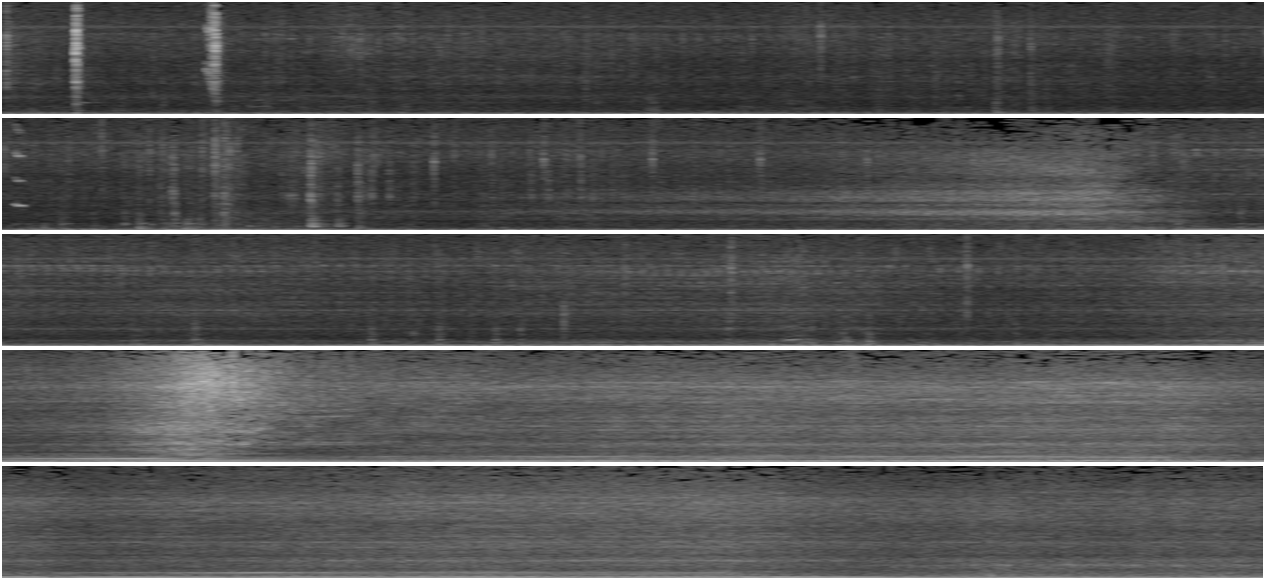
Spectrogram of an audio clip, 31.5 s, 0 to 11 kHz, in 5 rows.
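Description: A 1989 Chevrolet Chevette 1.6 SL's four-cylinder engine, heard from inside the cabin as the car pulls away and drives. It runs low for the first part. About twenty seconds in there is a brief knock, and the revs climb steadily for several seconds, drop back at a gear change, hold, and fall off again near the end. The carburettor's jets and needle were freshly reset to cure an earlier stumble on revving.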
